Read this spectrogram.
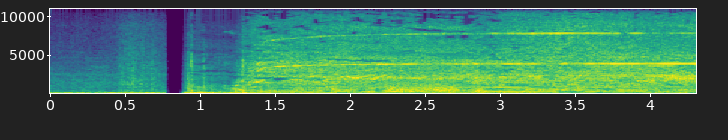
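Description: A leaf blower engine runs with a loud, steady whine close by.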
